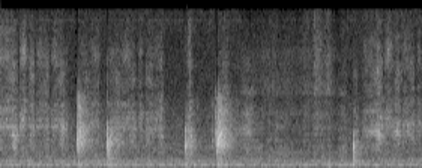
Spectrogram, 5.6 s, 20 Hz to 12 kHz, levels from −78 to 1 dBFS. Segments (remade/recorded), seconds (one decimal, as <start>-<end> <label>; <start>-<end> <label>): 0.0-3.2 recorded; 3.2-4.6 remade; 4.6-5.6 recorded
